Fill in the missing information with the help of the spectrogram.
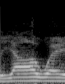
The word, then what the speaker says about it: Yahweh: Yahweh is it.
